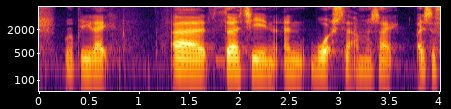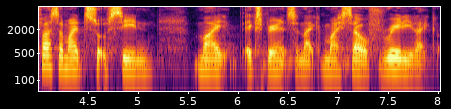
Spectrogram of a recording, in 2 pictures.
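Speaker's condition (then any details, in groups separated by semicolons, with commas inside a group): No condition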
